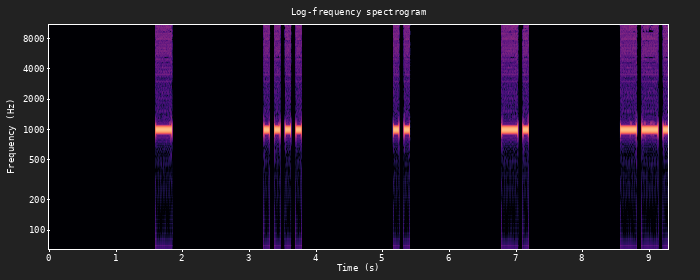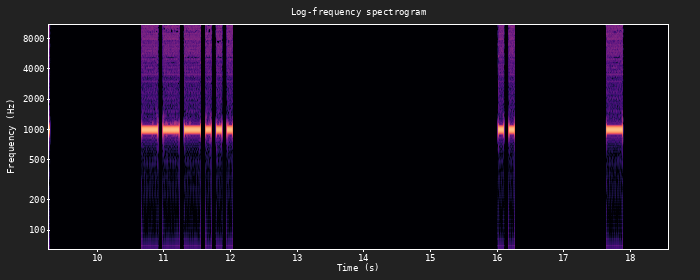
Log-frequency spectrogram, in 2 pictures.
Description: Morse code, heard as a keyed tone, about 15 wpm, spaced as for 5 wpm, 1000 Hz. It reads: THING: IT
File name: qotdfiles / 5wpm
